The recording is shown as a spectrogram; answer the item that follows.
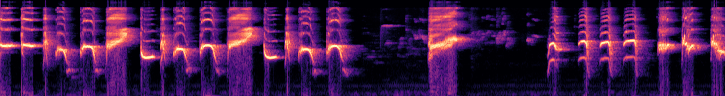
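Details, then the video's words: Black-collared starling, kept as a songbird, sings a rapid series of harsh, squawky chattering notes, repeated several times per second with a short pause near the middle, then resumes the same loud, raspy phrase pattern; no other sounds. "Pancingan Suara Jalak Suren Gacor POWER FULL Variasi Isian"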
